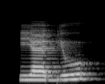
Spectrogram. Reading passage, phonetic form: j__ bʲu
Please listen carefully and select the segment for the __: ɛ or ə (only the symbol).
ɛ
